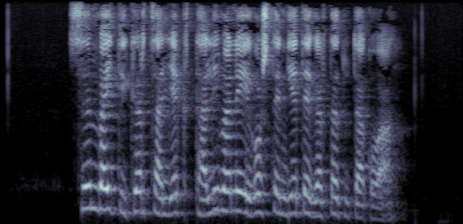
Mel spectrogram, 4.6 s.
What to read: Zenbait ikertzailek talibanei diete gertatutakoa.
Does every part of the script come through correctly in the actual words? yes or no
no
